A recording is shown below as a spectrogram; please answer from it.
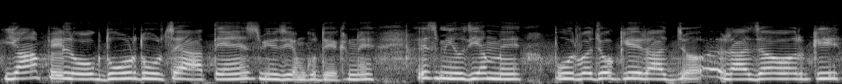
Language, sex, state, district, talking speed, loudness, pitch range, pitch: Hindi, female, Rajasthan, Jaipur, 155 wpm, -12 LUFS, 240-270 Hz, 255 Hz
